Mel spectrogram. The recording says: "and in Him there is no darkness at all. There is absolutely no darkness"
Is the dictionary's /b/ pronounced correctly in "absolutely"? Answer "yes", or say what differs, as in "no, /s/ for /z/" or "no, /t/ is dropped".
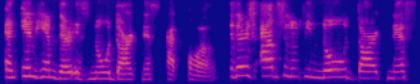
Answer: yes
